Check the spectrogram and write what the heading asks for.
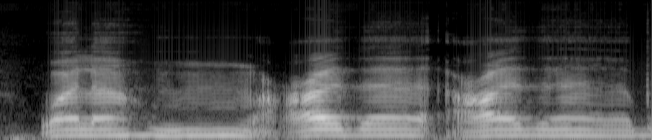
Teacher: The troll letters are 6, and ayn is one of them. The nun show itself really clearly. Idhar.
